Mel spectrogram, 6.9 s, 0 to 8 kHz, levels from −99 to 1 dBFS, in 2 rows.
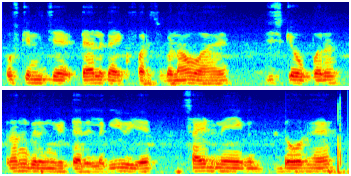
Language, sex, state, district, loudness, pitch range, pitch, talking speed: Hindi, female, Haryana, Charkhi Dadri, -14 LUFS, 110-120 Hz, 115 Hz, 190 wpm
